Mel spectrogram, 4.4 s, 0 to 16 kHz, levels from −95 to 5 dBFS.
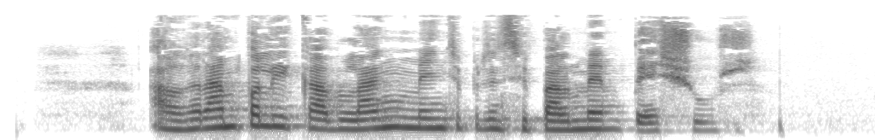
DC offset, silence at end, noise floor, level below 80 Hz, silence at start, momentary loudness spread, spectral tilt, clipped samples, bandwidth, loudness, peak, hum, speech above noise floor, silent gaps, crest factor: under 0.1%; 0.65 s; -67 dBFS; -82 dBFS; 0.75 s; 12 LU; -3 dB/octave; under 0.1%; 11.5 kHz; -28 LUFS; -10 dBFS; none; 38 dB; none; 20 dB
